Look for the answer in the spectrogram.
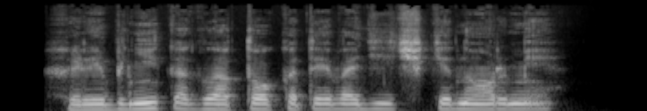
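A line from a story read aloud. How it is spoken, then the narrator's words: Whispered, skull. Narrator (Russian): прошептал череп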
